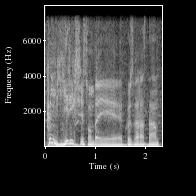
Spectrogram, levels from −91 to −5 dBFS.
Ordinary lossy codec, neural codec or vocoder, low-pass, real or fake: none; none; 7.2 kHz; real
